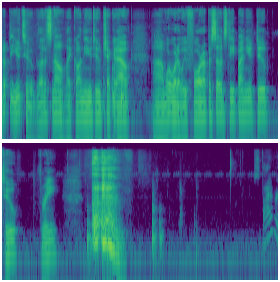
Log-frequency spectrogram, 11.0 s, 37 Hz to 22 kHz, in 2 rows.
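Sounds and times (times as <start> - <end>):
speech: 0.0 - 8.8
loud throat clearing: 7.2 - 8.1.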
